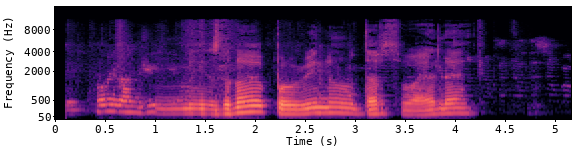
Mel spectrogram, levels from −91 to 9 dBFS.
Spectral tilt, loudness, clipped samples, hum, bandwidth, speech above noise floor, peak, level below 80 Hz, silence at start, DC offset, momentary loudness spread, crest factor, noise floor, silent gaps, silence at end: -6.5 dB/octave; -23 LUFS; under 0.1%; none; 11.5 kHz; 34 dB; -4 dBFS; -64 dBFS; 0.1 s; under 0.1%; 12 LU; 20 dB; -56 dBFS; none; 0.9 s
